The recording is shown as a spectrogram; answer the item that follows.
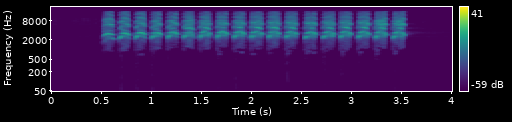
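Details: ['Osprey alarm while defending the nest, nest camera #3, 31 August 2021: roughly sixteen high, ringing whistles repeated rapidly and evenly for about three seconds, the background silent.']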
